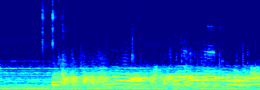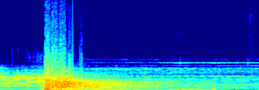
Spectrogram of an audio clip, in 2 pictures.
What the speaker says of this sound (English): The abrupt stop of the recording, marked by a spine-chilling sound of a gunshot, signifying the demise of a tormented being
